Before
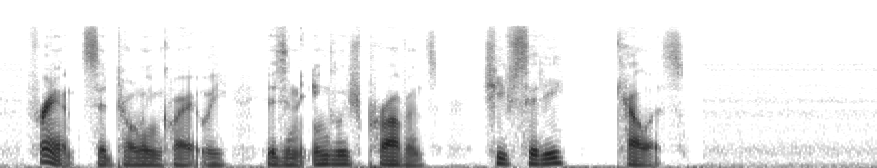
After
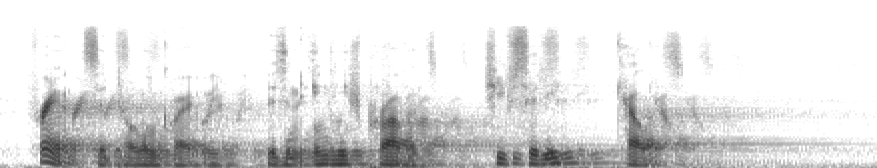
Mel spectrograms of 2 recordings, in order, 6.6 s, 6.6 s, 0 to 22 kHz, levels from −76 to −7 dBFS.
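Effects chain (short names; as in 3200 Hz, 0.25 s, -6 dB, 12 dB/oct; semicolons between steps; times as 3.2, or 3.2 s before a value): echo with dull and thin repeats by turns 0.117 s, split 830 Hz, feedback 57%, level -7 dB; spring tank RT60 3.7 s, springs 31 ms, chirp 35 ms, DRR 15 dB; gain -5.5 dB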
